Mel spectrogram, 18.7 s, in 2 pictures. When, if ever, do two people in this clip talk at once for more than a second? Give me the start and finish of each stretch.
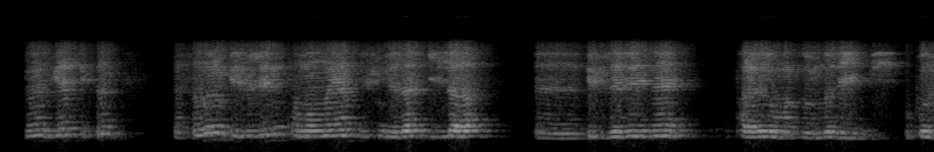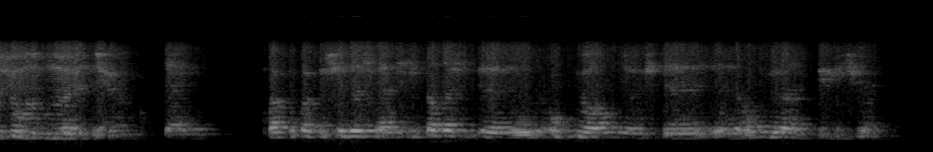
none

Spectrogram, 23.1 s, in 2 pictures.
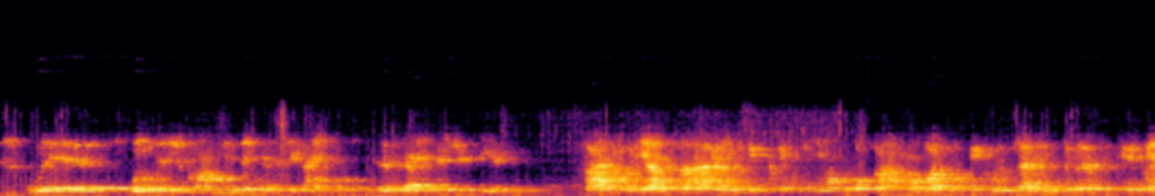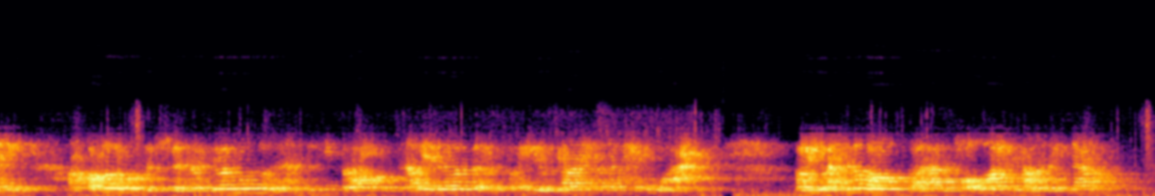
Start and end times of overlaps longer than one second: none

